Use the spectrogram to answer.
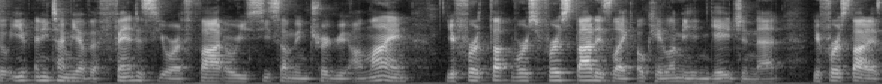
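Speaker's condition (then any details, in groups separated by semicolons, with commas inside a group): No condition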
